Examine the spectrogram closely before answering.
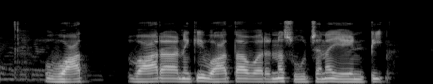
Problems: none marked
